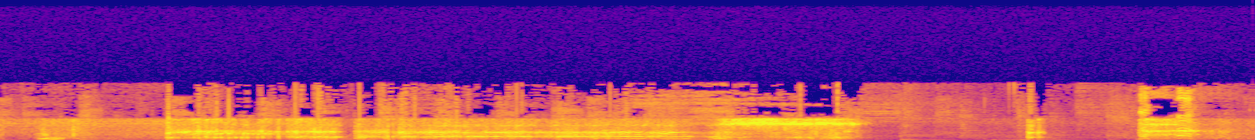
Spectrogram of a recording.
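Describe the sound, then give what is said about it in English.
A woman burps on command: a series of loud, drawn-out burps, one long and gravelly followed by shorter croaking bursts with brief pauses between them. “I can burp on command.”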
